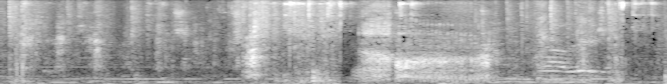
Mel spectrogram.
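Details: Two pups at playtime indoors, giving low rumbling growls and short grumbles during play, with speech from a television advertisement running loudly in the background.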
